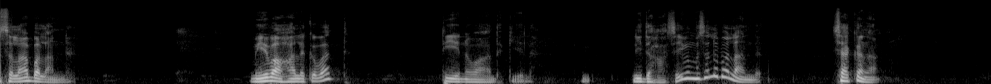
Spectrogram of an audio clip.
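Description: A middle-aged man speaks calmly into a microphone, in short phrases with pauses.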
